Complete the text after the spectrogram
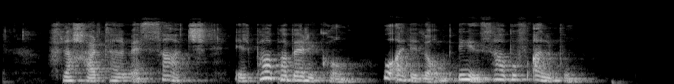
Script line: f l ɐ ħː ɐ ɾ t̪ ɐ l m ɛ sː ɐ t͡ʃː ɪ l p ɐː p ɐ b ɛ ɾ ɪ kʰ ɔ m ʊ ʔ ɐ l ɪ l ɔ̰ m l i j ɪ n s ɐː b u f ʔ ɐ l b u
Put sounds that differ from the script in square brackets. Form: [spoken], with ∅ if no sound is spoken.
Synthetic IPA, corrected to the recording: f l ɐ ħː ɐ ɾ t̪ ɐ l m ɛ sː ɐ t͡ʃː ɪ l p ɐː p ɐ b ɛ ɾ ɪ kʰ ɔ m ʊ ʔ ɐ l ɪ l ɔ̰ m l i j ɪ n s ɐː b u f ʔ ɐ l b u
